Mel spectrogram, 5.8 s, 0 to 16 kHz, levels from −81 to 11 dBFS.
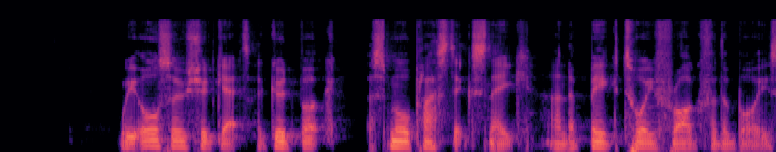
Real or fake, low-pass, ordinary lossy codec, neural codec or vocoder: fake; 9.9 kHz; none; vocoder, 22.05 kHz, 80 mel bands, WaveNeXt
